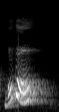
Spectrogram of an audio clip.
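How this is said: It sounds like eagerly accepting a chocolate.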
